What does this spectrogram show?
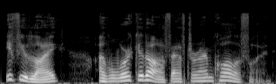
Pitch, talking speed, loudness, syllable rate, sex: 155 Hz, 285 wpm, -17 LUFS, 6.8 syllables/s, male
